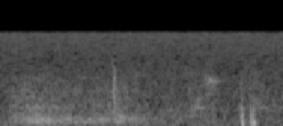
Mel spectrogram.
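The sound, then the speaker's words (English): A drawer is handled against quiet room noise: a faint scrape, then two quick knocks as a pack of playing cards is pulled out. Nobody speaks. “In the drawers. I don't want to touch them. Take them out yourself, if you will.”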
